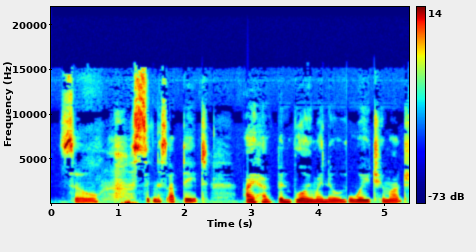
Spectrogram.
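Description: A woman talks at a very slow pace. Her loudness stays very even throughout. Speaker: vlogger. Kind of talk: casual vlog chat. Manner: congested, sick voice late at night. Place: home room.

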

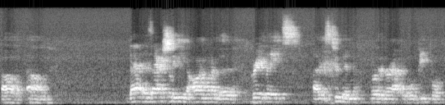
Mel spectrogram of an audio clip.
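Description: Over light background noise and strong room echo, a man with a fairly high pitch talks fairly slowly in a flat monotone, with very even loudness and long, frequent pauses. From Wind River and Pine Ridge reservations. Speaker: conservation corps coordinator; speaker. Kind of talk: presentation. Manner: halting. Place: hall.

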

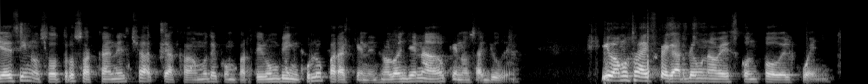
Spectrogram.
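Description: Speaking at a fairly quick pace, a man talks with a Colombian accent. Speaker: workshop host, teacher trainer. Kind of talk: online workshop tutorial. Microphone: webcam.

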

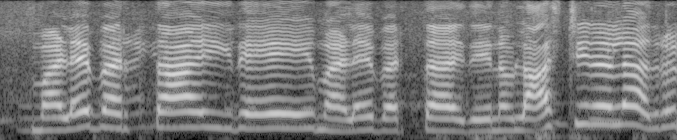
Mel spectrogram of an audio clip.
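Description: Raised, projected speech from a woman, with noticeable background noise behind it. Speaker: vlogger. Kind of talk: casual vlog narration.

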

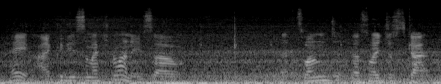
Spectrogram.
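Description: A man speaks in a dry sound with no echo. Loud background noise runs behind him. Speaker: student vlogger. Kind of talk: casual vlog chat. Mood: relaxed, chatty. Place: car. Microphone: phone near.

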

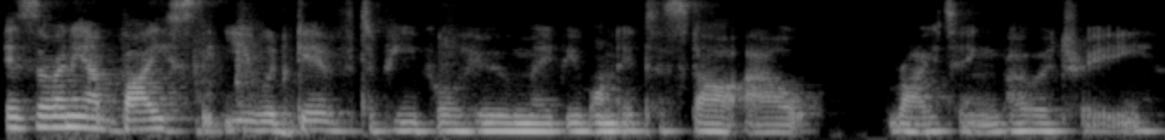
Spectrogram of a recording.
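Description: Over light background noise, a woman with a very deep, low pitch speaks at a moderate pace with fairly even intonation. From Scarborough, England. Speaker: actor and poet, interviewer. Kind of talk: interview. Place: home room.

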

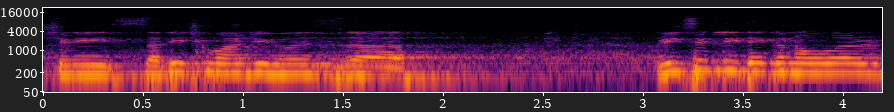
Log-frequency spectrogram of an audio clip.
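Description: A man talks at a fairly slow pace with a high pitch and fairly even intonation. Room echo is audible, along with light background noise. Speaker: guest. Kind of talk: event speech. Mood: grateful, warm. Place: stage. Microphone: handheld.

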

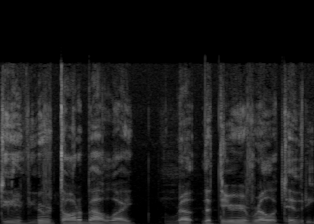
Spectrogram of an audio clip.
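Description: Using a put-on character voice, a man talks at a very fast pace with a fairly low pitch and fairly even intonation. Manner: pseudo-deep.

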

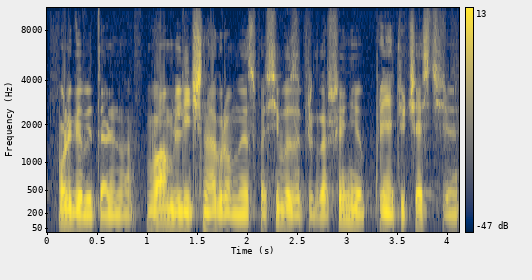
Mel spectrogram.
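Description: A man does the talking. He keeps his intonation fairly even. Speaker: psychology professor and discussion moderator. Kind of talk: moderated academic discussion. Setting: seminar room with audience and microphones. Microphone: podium.

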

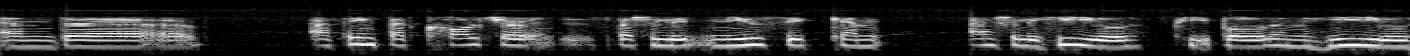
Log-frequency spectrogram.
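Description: A woman with a Swedish accent speaks at a very slow pace and fairly low pitch, her intonation fairly even and the sound dry with no echo. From Sweden. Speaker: jazz singer. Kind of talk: interview. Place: studio.

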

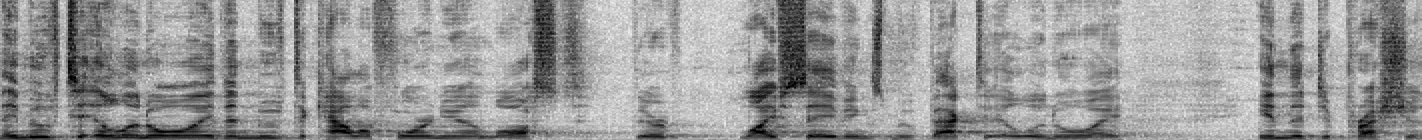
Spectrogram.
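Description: A man speaks at a moderate pace. His fairly high voice has monotone, flat intonation. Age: 50s. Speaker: consulting psychologist, conference speaker. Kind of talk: keynote speech. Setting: stage with audience. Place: hall. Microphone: headset.

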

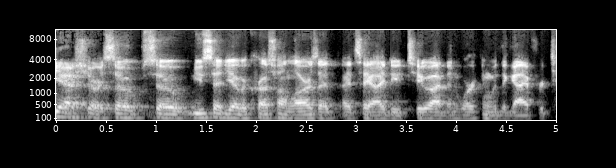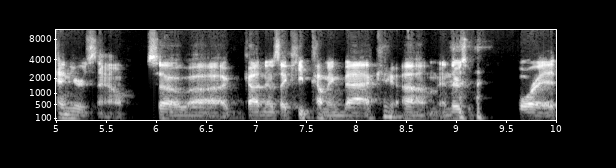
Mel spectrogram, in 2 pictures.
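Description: Fairly low-pitched male speech at a moderate pace, with fairly even intonation and hardly any pauses. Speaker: guest. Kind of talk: interview answer. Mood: friendly, relaxed. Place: home room. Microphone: video call.

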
